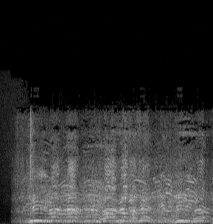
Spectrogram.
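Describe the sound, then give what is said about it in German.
Several hundred protesters march through the streets of Barcelona demanding freedom for an arrested rapper, many voices shouting a rhythmic slogan in unison with rising and falling cadence, loud and sustained throughout. “Mehrere hundert Demonstranten fordern Freiheit für den Rapper und ziehen durch die Straßen von Barcelona und anderen katalanischen Städten.”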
